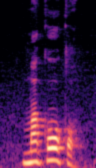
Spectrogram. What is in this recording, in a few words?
hungry, Mokilese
